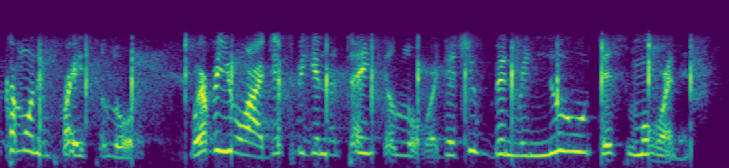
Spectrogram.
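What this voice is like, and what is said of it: Hoarse, strained voice. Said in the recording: “I apologize for my voice. I had laryngitis last week, and I'm getting over it fully this week.”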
